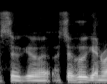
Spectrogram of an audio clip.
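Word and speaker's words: Sahuagin: And now I want to have Suhugan riding sharks and attacking all my ships in the future. – And congratulations on pronouncing it correctly, because it's not the easiest word to say.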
